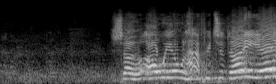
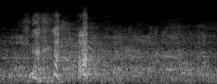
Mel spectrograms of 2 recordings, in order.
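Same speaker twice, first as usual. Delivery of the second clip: laughing; 7 semitones higher, 9 dB quieter than usual. Real, not acted. Host laughs at audience member.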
